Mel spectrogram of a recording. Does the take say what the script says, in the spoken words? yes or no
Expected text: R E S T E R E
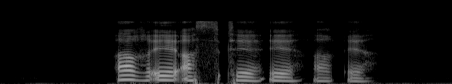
yes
